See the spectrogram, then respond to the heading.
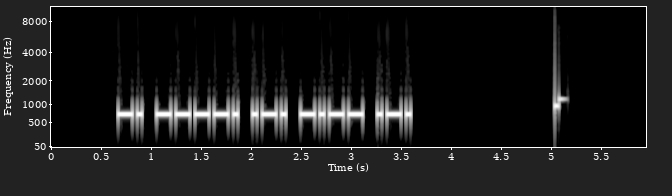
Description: Morse code, heard as a keyed tone, about 25 wpm, 700 Hz. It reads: N9RYR
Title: USA Call Signs - 5 Characters - 4x Character Spacing - 25wpm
